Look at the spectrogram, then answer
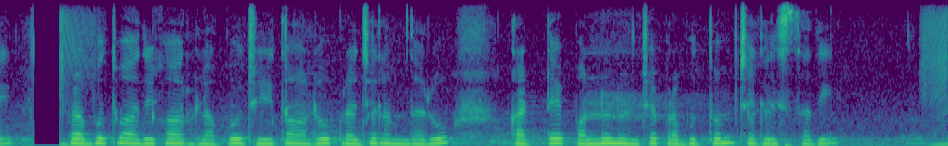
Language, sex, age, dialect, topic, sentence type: Telugu, female, 25-30, Central/Coastal, banking, statement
